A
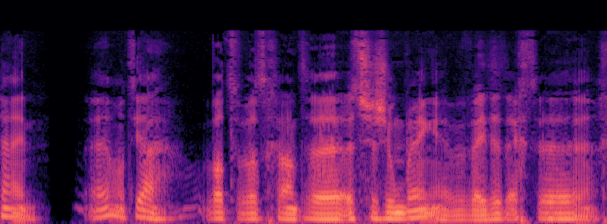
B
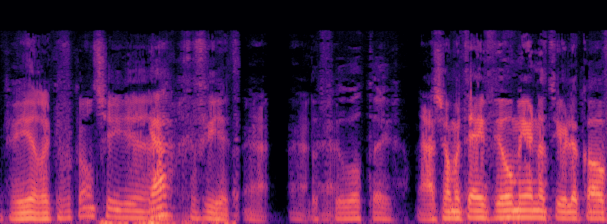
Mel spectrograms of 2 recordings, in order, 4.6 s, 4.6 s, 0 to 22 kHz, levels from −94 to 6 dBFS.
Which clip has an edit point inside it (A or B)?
B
